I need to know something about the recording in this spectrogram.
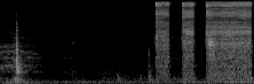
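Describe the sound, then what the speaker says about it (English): Parts cleaner sprayed from an aerosol can onto a Lexus LS460 engine during a water pump job: three loud, hissing bursts close up, the last one longest, after a quieter stretch with a few small knocks. "spray it down, clean it up, and we'll install the new one"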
